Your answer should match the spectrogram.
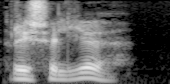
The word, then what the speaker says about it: Richelieu: Richelieu. Namnet på den franske kardinalen uttalas Richelieu.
